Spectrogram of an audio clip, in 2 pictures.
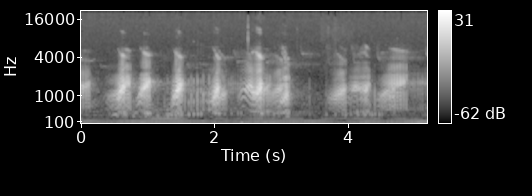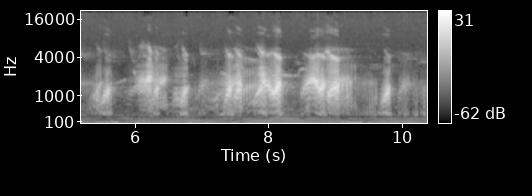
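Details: Wild frogs calling in a loud chorus around a forest pond, recorded with an iPhone 14 Pro and Shure MV88+: rhythmic, gravelly croaks pulsing in quick bursts, several overlapping, with a steady low hum beneath.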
